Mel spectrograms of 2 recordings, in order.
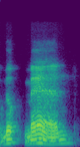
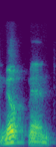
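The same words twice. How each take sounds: First: The stress is on the second syllable. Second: The stress is on the first syllable. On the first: The speaker calls it wrong. "you wouldn't go milkman" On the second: The speaker calls it right. "you would tend to say milkman"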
